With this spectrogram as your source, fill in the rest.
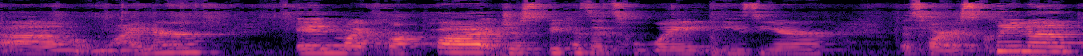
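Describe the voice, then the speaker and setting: A woman speaks at a moderate pace with lively intonation. The room echo is audible. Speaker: home cook sharing recipes. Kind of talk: casual cooking tutorial. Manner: casual, many fillers.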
